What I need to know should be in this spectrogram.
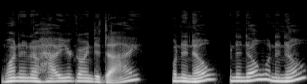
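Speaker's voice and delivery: very high, squeaky voice broken by giggles. Among small quiet voices talking over each other, one rises out: high-pitched giggling voice. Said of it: "A distinctly high-pitched voice emerged from the others. It giggled".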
